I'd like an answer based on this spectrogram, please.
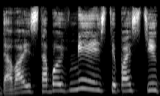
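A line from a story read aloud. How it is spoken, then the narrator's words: Shout. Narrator (Russian): кричала Мона Мацу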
